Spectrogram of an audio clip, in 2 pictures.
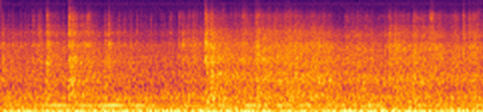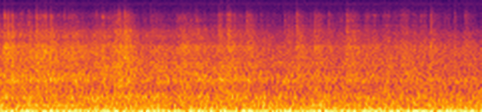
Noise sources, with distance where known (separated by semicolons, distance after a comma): engine of unclear size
